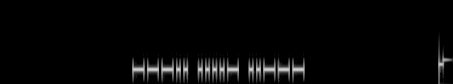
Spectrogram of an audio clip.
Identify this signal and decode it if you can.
Morse code, heard as a keyed tone, about 31 wpm, 700 Hz. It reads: 842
